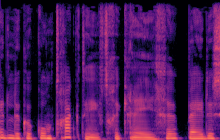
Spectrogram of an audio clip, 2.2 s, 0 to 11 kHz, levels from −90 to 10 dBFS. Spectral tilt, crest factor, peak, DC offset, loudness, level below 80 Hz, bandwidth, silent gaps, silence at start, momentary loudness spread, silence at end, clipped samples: -5.5 dB/octave; 16 dB; -8 dBFS; under 0.1%; -24 LUFS; -68 dBFS; 11 kHz; none; 0 s; 4 LU; 0 s; under 0.1%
